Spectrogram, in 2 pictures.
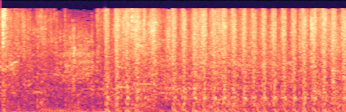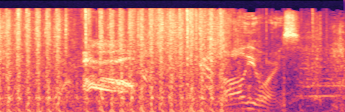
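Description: A gun fires rapid bursts of shots close by.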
